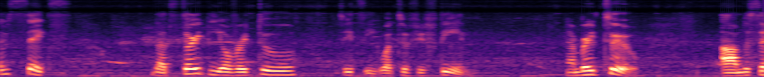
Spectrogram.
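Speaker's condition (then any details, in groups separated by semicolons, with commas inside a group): No condition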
